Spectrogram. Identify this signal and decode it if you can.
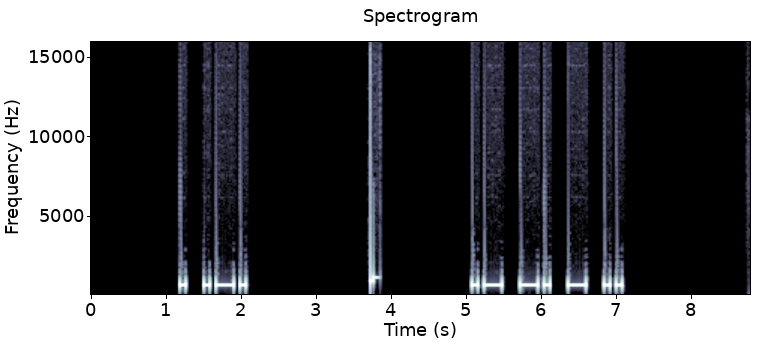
Morse code, heard as a keyed tone, about 15 wpm, 700 Hz. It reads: ER ANTI
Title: Prefixes and Suffixes 15wpm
